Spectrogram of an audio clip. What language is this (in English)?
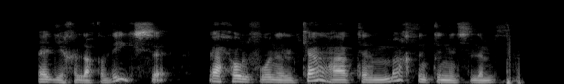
Kabyle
